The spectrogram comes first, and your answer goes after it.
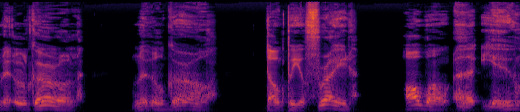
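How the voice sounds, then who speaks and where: Using a put-on character voice, a man rasps out his words at a very slow pace, with long, frequent pauses. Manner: malevolent, feigning gentleness.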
